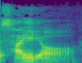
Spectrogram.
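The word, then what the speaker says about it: 最良: 그럼 발음은 사이료, 사이료.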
